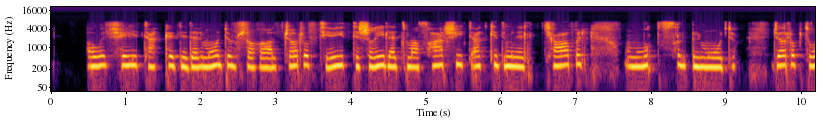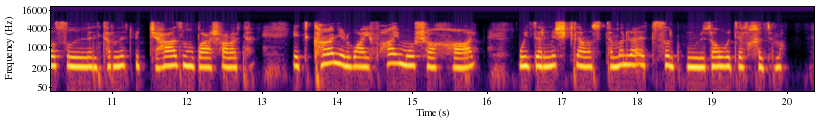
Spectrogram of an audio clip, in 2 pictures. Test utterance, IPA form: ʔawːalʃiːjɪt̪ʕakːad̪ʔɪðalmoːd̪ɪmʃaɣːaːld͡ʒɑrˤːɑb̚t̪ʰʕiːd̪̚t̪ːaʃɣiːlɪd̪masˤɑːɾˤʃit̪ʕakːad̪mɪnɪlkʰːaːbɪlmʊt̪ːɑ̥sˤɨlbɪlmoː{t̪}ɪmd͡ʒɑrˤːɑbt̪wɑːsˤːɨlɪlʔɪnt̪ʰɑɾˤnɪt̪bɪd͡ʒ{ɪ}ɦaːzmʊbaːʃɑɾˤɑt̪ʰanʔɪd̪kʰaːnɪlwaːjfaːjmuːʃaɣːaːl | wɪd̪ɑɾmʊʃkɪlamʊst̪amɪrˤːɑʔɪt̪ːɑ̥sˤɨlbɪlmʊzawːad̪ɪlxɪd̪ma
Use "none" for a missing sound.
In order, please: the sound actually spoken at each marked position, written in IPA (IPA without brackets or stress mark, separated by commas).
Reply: d̪, ɪ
